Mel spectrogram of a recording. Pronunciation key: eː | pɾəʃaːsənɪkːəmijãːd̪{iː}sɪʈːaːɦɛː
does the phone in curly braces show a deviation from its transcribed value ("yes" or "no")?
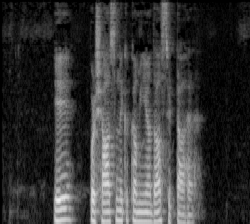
yes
